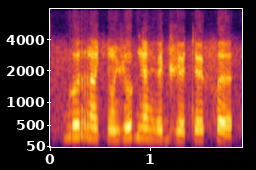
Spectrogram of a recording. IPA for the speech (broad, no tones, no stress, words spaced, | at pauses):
ɡʊrɐ̃ çõʒʊɡɛ̃ ɦʏd͡ʒʏtø fə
